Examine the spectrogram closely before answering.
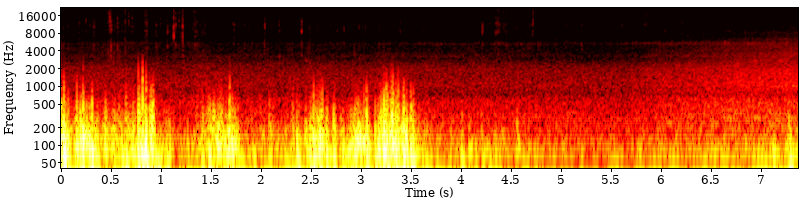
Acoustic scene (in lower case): street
